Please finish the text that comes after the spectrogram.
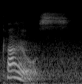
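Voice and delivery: Chaos said with a hard K, kai-os; K sound. Shown as a demonstration. Teacher models Chaos with a K sound for learners, careful pronunciation. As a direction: start Chaos with a K. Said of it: "exactly with how you pronounce K".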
